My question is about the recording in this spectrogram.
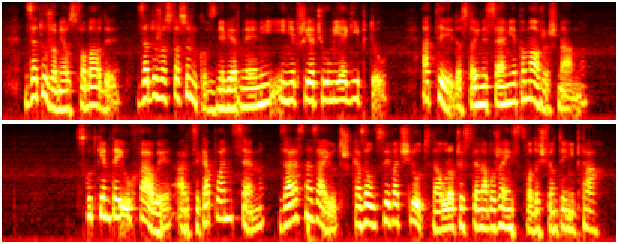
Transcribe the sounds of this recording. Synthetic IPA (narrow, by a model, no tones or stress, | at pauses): zad̪uʐɔmʲjawsfɔbɔd̪ɘ̰ | zad̪uʐɔst̪ɔsuŋkuvzɲɛvʲjɛɾnɘmʲiiɲɛpʂɘjat͡ɕuwmʲiɛɡʲipt̪ṵ | at̪ɘd̪ɔst̪ɔjnɘsɛmjɛpɔmɔʐɛʂna̰m | skut̪kʲɛmt̪ɛjuxfawɘ̰a̰ɾt̪sɘkapwansɛ̰m | zaɾasnaza̰jṵt̪ʂkazawvzɘvat͡ɕlut̪naṵɾɔt͡ʂɘst̪ɛnabɔʐɛj̃st̪fɔ̰d̪ɔɕfʲjɔnt̪ɘɲipt̪ax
